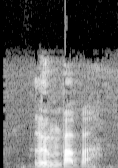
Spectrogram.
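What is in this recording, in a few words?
"лымбаба", Komi, male; kpv audio dict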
